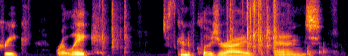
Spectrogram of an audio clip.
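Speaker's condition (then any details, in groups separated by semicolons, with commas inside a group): No condition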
